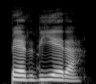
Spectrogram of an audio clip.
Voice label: "perdiera", spanish

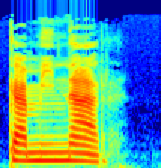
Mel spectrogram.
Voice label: "caminar", spanish

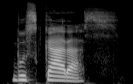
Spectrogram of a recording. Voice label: "buscaras", spanish

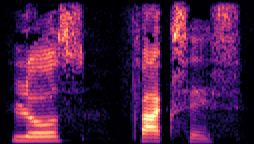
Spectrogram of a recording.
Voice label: "los faxes", spanish

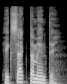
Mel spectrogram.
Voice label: "Exactamente", spanish

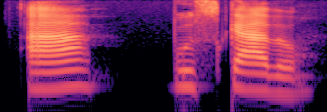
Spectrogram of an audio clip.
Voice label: "ha buscado", spanish

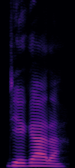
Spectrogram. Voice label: "llegara", spanish

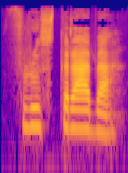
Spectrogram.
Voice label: "frustada", spanish

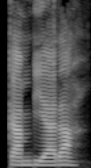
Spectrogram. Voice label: "cambiara", Spanish

